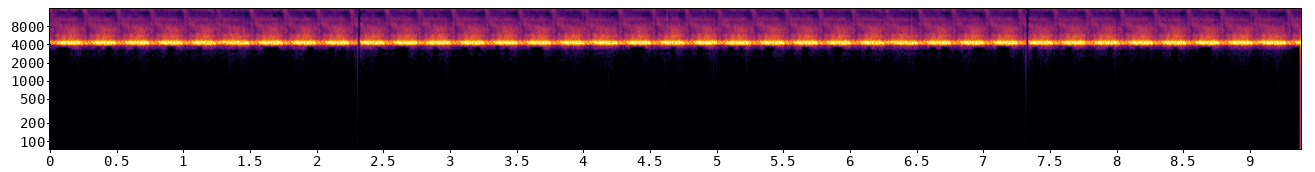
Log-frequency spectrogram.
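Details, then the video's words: Night crickets in a summer meadow on a farm beneath a full moon give a sustained high tinkling trill, evenly pulsed about four times each second, with no other sounds. "Cricket chirping sounds for sleeping"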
